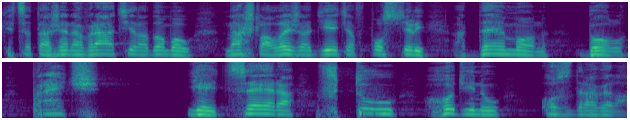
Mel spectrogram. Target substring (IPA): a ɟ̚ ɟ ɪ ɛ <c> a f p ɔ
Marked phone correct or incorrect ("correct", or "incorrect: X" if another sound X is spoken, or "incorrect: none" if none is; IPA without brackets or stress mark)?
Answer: correct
